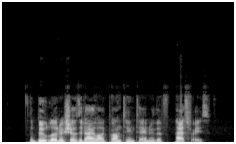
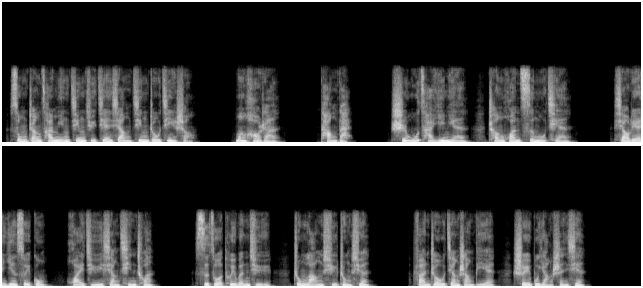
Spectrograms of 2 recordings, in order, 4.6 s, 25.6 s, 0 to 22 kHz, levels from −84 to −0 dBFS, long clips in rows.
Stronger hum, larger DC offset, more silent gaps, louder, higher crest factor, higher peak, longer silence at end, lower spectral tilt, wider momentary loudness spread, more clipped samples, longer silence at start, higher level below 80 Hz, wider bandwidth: neither; neither; second, none vs 4.05-4.54 s, 5.76-6.26 s, 7.16-7.66 s, 11.60-12.11 s, 16.02-16.52 s, 20.35-20.87 s; second, -19 LUFS vs -15 LUFS; about the same, 18 dB vs 14 dB; about the same, -2 dBFS vs -2 dBFS; second, 0.55 s vs 1.15 s; about the same, -5.5 dB/octave vs -4.5 dB/octave; first, 14 LU vs 9 LU; neither; first, 0.55 s vs 0.2 s; about the same, -48 dBFS vs -50 dBFS; second, 9.2 kHz vs 12.5 kHz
